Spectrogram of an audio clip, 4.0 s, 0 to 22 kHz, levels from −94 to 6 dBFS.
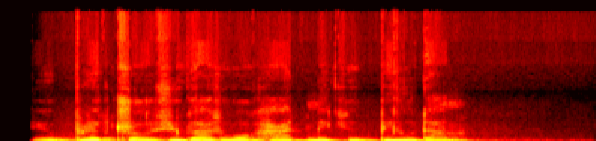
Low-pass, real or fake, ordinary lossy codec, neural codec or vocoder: none; fake; none; vocoder, 48 kHz, 128 mel bands, Vocos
